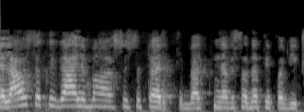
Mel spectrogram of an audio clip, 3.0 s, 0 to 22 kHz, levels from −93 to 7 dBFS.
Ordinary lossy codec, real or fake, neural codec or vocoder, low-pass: MP3, 32 kbps; real; none; 7.2 kHz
